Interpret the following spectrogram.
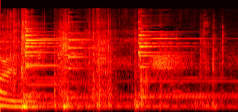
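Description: A struck object clanging, with a ringing tone that hangs on for over a second, and a few light knocks.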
